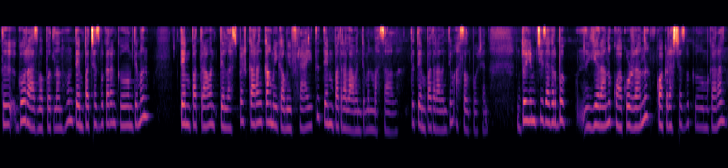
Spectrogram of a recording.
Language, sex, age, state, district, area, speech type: Kashmiri, female, 45-60, Jammu and Kashmir, Shopian, urban, spontaneous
